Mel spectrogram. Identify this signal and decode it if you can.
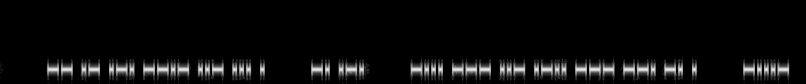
Morse code, heard as a keyed tone, about 36 wpm, 700 Hz. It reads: MARQUSE NR BOULOGNE <BT>
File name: UK MASTER QSOs TRAINING / 35WPM / UK MASTER QSOs 0035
